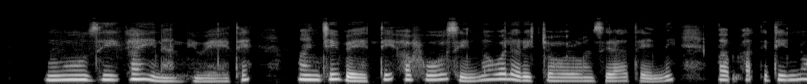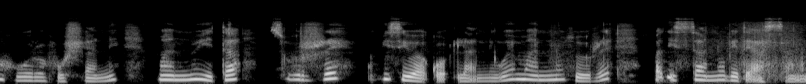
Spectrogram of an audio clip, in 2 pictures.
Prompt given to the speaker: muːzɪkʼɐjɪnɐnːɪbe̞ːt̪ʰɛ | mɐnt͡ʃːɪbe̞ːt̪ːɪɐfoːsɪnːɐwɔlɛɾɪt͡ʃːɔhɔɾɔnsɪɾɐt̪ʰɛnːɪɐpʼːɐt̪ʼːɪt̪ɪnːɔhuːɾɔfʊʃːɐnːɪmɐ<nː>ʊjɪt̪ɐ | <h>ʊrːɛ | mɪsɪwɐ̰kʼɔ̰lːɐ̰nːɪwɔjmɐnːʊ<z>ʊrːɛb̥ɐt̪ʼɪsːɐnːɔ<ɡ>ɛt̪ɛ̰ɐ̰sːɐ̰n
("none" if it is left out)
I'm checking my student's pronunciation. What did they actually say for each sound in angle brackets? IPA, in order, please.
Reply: nː, s, s, ɡ

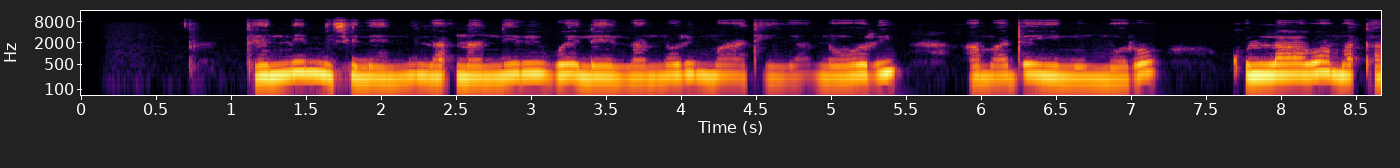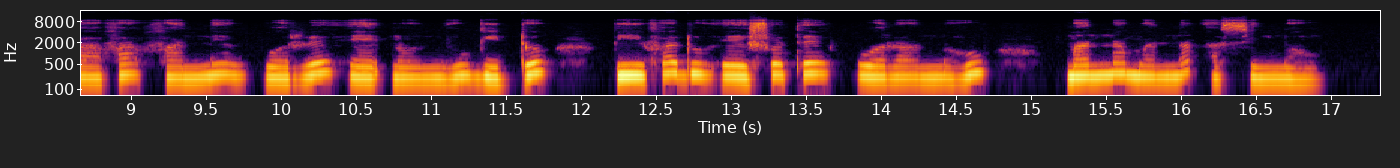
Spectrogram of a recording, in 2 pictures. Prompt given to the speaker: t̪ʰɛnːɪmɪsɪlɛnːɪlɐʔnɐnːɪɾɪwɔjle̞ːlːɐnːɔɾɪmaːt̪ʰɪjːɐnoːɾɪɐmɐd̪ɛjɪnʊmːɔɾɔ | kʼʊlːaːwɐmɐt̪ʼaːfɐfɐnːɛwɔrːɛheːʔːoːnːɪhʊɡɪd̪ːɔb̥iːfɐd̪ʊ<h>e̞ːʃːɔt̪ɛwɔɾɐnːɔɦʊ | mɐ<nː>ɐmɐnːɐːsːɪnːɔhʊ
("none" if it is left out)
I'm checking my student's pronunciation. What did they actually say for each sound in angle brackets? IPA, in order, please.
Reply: h, nː

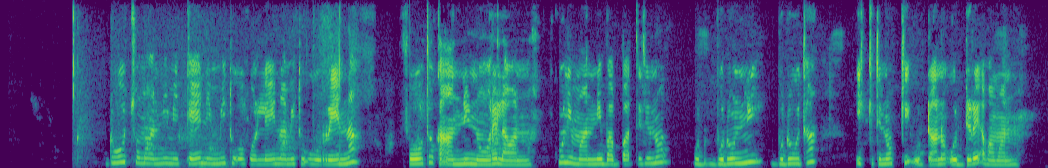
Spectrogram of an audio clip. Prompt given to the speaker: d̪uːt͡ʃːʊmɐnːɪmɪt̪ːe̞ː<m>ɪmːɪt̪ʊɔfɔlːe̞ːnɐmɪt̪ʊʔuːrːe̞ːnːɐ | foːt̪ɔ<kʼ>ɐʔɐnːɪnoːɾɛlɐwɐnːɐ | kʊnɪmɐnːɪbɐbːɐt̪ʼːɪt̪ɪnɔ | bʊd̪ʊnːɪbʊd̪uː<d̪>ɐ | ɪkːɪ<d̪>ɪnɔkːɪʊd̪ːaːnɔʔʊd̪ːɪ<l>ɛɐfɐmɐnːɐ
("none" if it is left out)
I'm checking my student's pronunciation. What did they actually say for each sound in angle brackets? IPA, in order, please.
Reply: n, k, t̪, t̪, ɾ

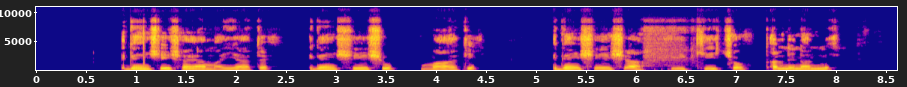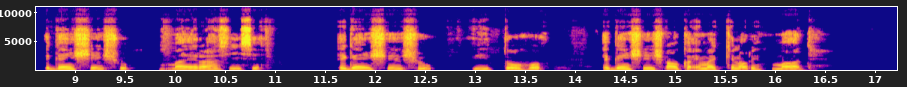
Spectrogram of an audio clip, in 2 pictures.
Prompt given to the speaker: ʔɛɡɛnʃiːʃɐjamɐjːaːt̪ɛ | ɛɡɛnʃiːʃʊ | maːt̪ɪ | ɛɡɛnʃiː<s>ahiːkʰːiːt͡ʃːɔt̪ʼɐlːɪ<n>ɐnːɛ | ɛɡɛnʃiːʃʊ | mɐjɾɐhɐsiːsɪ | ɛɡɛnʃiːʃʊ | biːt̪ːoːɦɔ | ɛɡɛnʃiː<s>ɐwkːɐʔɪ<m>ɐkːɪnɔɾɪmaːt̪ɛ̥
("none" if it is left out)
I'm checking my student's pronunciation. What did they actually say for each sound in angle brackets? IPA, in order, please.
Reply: ʃ, n, ʃ, m

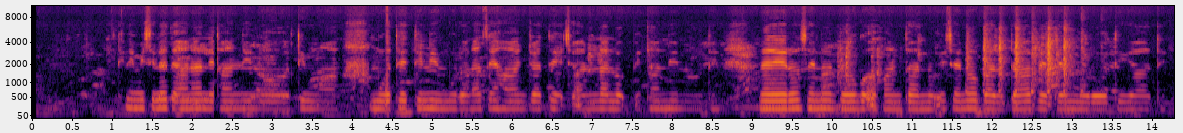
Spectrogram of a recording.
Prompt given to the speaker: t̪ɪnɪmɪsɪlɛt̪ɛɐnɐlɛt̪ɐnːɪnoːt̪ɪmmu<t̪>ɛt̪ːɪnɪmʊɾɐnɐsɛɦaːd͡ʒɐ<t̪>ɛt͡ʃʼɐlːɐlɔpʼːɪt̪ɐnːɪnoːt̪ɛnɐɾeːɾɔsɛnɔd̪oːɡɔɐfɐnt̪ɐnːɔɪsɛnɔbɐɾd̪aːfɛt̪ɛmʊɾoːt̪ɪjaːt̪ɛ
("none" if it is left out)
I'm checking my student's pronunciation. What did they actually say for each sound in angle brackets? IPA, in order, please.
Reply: t̪, t̪

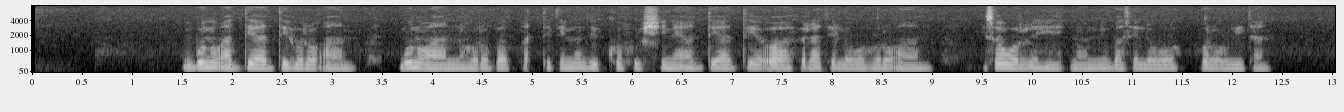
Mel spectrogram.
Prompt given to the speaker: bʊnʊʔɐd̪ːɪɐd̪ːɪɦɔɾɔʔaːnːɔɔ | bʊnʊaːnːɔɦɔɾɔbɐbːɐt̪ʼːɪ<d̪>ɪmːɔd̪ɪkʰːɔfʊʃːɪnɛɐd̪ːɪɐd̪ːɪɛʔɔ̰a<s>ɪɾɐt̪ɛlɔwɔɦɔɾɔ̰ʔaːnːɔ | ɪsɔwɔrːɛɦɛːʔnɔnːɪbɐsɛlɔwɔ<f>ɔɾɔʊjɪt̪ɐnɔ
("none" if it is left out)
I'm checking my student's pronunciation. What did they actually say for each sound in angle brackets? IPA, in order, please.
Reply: t̪, f, h

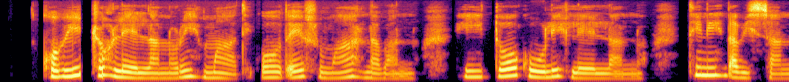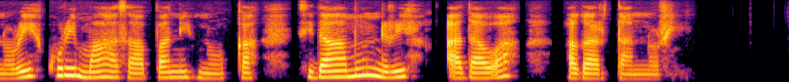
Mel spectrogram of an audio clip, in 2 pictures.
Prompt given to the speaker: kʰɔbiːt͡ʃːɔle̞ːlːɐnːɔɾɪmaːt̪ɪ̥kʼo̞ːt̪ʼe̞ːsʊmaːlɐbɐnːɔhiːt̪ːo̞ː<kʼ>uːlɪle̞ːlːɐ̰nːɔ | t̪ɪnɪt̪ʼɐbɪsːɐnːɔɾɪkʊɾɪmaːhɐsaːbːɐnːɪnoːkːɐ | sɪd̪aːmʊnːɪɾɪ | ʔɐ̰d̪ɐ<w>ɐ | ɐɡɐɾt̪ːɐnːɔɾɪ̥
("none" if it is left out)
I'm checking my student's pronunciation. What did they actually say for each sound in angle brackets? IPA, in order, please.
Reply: k, w

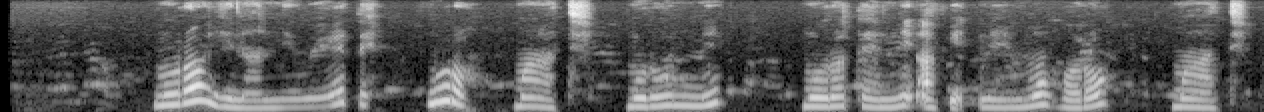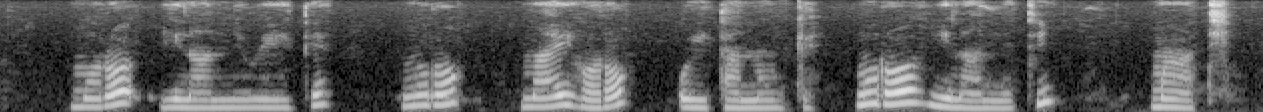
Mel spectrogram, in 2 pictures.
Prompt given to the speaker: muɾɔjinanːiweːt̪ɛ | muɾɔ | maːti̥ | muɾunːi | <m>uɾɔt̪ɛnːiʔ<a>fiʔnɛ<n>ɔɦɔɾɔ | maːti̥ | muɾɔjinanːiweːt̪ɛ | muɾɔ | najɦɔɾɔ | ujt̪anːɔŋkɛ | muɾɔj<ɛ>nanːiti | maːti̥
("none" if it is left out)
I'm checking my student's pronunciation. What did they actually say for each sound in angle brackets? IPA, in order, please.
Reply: m, a, m, i

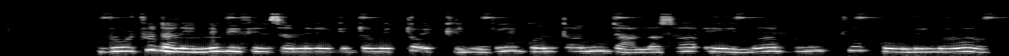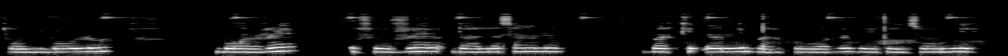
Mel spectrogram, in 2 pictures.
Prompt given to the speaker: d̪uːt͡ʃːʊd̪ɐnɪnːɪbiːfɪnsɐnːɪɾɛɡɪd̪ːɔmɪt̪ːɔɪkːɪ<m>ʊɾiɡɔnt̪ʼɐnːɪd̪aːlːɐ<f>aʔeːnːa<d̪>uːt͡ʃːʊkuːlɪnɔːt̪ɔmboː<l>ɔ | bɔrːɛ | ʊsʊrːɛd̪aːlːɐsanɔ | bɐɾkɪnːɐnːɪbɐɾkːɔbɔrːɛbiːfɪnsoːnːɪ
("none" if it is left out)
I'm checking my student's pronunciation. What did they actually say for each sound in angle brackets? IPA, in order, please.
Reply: n, s, d̪, l

